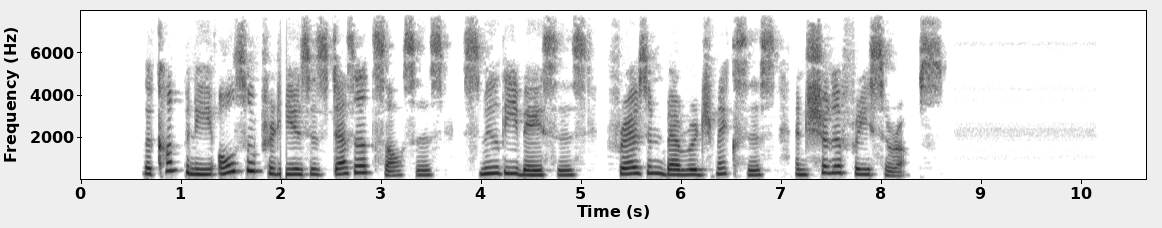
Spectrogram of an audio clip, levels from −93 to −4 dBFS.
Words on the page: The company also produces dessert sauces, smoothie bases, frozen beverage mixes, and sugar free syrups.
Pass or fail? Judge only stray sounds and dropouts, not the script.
pass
